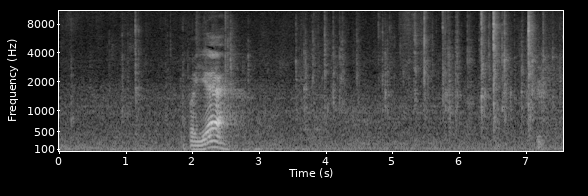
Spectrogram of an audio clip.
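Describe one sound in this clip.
Plastic parts of a toy figure click and tap as hands move them.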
